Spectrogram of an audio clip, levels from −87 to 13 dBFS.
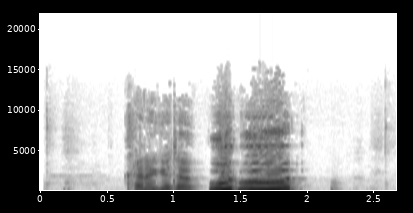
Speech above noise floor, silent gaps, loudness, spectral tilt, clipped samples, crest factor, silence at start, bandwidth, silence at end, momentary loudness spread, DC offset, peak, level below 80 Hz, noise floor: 45 dB; none; -10 LUFS; -4 dB/octave; under 0.1%; 12 dB; 0.65 s; 13 kHz; 0.75 s; 13 LU; under 0.1%; 0 dBFS; -52 dBFS; -54 dBFS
